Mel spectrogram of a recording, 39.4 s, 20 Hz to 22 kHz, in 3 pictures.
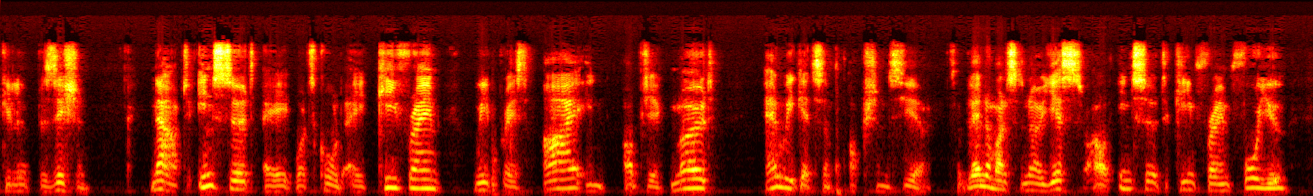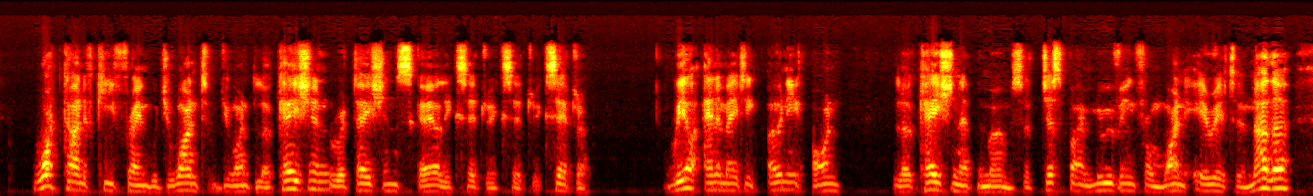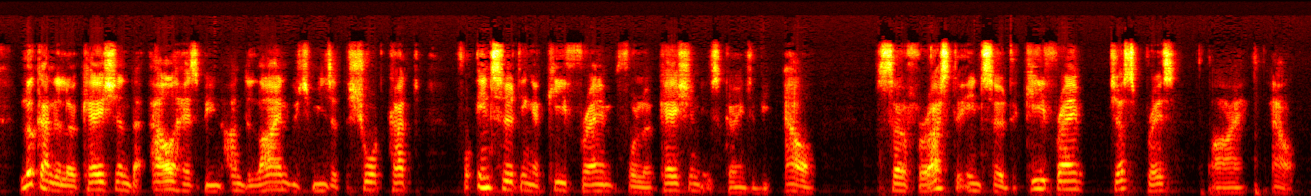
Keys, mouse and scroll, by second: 8.2 i, 38.1 i.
